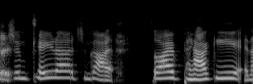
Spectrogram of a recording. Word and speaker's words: Jimkata: Am I pronouncing it correct? JIMKATA? You got it. Yeah. I was like, right. JIMKATA.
